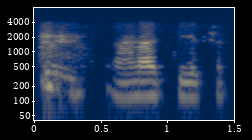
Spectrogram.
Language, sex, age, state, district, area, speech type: Kashmiri, male, 18-30, Jammu and Kashmir, Pulwama, urban, conversation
